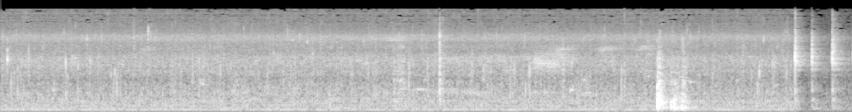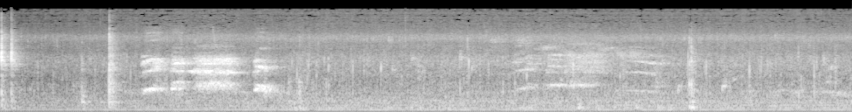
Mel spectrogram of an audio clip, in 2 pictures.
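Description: Battered sweet potato strips frying in a pan of hot oil, a steady sizzle. A bird calls in the background about ten seconds in and again more faintly around fourteen seconds. There is a short loud knock near seven seconds, followed by a few clicks.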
